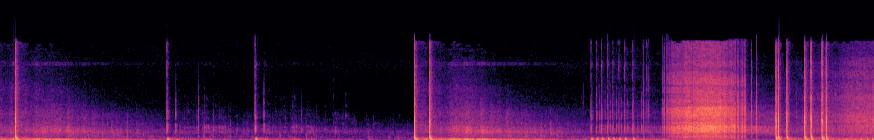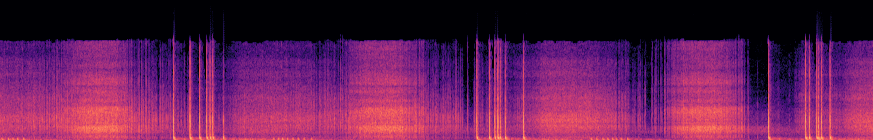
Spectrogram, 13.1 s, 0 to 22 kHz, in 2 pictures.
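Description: A 368-shot consumer firework cake firing a barrage: sharp launch pops and low booms, with shells bursting overhead into a crackling hiss of falling stars. From about five seconds in, the crackling bursts come roughly every two seconds.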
